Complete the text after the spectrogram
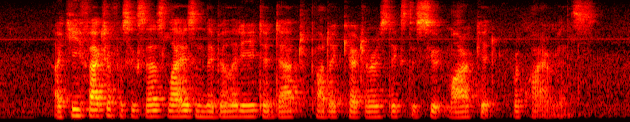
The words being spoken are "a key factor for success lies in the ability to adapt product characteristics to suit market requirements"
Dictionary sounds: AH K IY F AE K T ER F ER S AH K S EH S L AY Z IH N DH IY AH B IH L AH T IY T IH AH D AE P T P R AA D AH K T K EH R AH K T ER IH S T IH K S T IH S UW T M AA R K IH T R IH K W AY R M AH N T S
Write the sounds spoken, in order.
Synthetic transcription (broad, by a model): AH K IY F AE K T ER F ER S AH K S EH S L AY Z IH N DH IY AH B IH L AH T IY T IH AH D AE P T P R AA D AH K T K EH R AH K T ER IH S T IH K S T IH S UW T M AA R K IH T R IH K W AY R M AH N T S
